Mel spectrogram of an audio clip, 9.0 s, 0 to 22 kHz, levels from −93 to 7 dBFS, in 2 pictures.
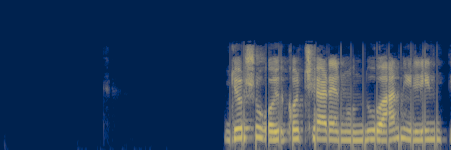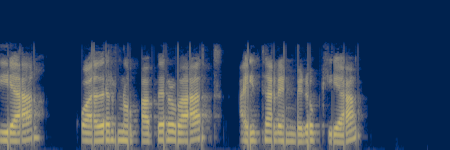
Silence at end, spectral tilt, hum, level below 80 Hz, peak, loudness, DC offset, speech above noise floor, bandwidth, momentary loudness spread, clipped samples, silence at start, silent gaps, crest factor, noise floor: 0.9 s; -4 dB/octave; none; -52 dBFS; -2 dBFS; -19 LUFS; under 0.1%; over 71 dB; 7.8 kHz; 7 LU; under 0.1%; 2.25 s; 5.13-5.27 s; 18 dB; under -90 dBFS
